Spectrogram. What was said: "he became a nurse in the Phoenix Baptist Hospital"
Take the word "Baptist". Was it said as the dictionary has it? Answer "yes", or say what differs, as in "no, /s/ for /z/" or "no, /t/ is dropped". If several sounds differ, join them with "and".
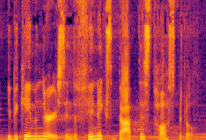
yes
